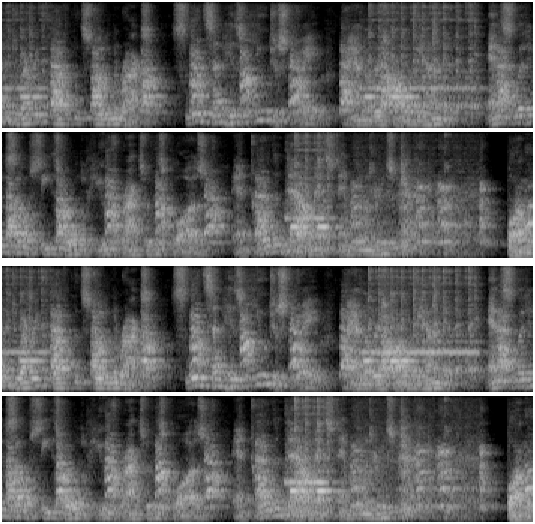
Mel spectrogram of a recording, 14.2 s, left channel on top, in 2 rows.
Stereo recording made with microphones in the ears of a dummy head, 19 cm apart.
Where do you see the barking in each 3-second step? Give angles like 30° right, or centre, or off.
10° right, 20° left, centre, 20° right, 20° right.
